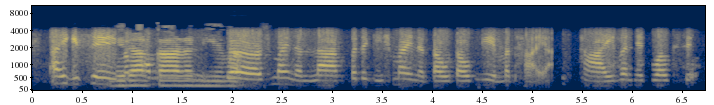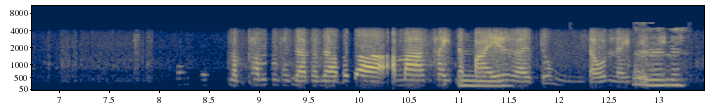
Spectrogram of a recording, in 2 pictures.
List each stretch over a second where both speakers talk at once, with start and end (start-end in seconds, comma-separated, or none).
0.8-2.0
